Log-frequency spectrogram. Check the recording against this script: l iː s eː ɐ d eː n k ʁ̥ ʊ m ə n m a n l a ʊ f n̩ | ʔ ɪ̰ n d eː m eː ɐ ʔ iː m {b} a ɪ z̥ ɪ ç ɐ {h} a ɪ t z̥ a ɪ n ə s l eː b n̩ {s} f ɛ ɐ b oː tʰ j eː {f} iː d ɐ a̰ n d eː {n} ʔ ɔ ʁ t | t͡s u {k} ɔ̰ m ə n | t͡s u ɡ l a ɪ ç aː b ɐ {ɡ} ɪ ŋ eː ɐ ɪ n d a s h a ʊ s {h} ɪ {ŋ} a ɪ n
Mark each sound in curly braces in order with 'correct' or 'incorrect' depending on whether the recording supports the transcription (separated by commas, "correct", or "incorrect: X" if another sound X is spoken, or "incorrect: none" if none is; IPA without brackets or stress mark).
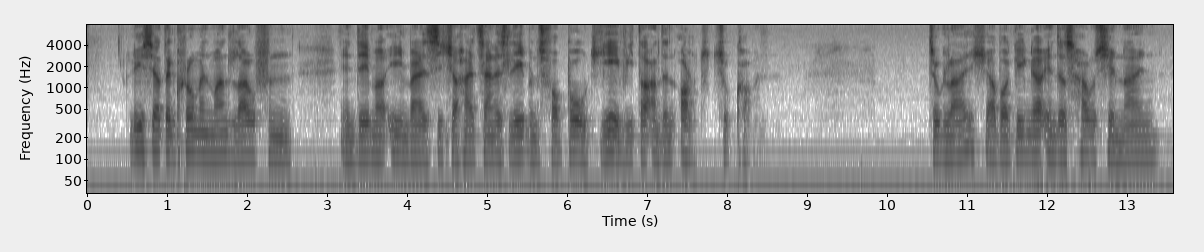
correct, correct, correct, incorrect: v, correct, incorrect: kʰ, correct, correct, incorrect: n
